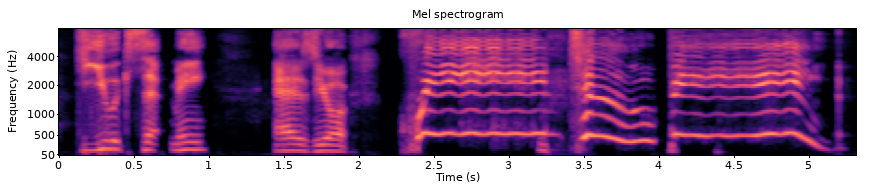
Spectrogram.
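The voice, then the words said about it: Sung imitation of a film character. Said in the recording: “We need more Freddie Mercury impersonators. ... That was an impersonation of the guy from Coming to America who sings Your Queen to Be. ... In the tones of Freddie Mercury?”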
